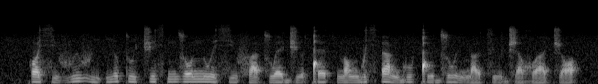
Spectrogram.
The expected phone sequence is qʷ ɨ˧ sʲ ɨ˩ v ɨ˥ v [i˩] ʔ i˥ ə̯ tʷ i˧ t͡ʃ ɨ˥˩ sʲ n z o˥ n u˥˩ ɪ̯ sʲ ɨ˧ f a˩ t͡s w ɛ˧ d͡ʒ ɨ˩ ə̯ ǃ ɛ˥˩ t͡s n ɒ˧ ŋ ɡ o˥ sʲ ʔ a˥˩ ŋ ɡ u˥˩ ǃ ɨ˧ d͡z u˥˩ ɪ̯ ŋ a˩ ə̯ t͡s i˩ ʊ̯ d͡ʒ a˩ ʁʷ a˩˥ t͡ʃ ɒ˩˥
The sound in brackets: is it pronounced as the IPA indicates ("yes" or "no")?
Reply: yes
